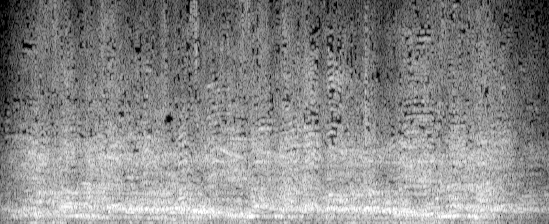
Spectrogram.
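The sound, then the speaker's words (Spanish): Supporters of Marcelo Ebrard chant "piso parejo" loudly in chorus at Claudia Sheinbaum as she answers press questions on her way into a hotel, many voices shouting together in a steady, sustained roar with a rhythmic, rallying pulse throughout. “simpatizantes del exsecretario de Relaciones Exteriores, Marcelo Ebrard, le gritaron a coro, piso parejo cuando ella respondía preguntas de la prensa en su paso hacia la entrada del hotel.”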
